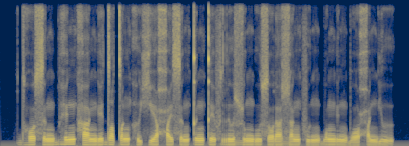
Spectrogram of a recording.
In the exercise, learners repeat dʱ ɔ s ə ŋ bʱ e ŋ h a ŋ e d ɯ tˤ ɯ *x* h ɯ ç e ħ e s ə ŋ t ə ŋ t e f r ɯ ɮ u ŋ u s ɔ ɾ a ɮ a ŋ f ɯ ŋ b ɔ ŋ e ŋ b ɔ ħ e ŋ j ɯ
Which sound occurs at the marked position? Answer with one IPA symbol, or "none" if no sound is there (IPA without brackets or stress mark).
ŋ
